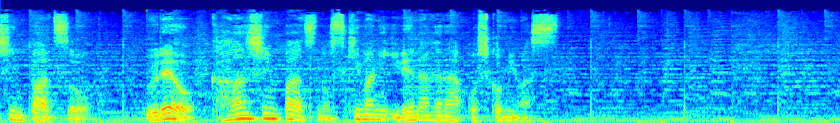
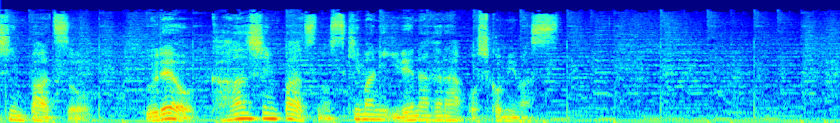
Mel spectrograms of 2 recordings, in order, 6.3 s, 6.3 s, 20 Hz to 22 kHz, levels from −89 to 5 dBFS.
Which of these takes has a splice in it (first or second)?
first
